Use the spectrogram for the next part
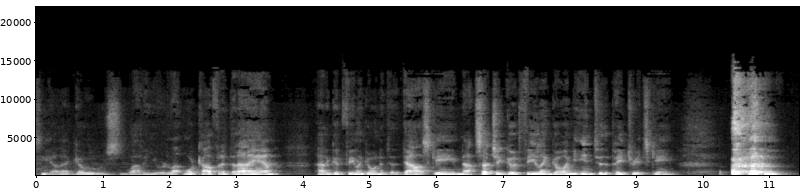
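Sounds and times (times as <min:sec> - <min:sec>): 
speech: 0:00.0 - 0:09.7, 0:10.4 - 0:11.2
harsh raspy cough with a throaty rumble: 0:10.3 - 0:11.3.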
